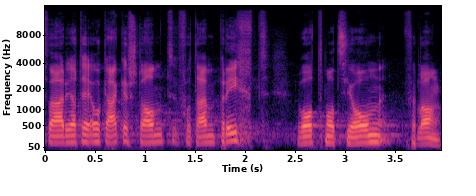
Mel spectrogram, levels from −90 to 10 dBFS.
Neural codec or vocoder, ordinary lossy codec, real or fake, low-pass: codec, 44.1 kHz, 7.8 kbps, DAC; none; fake; 14.4 kHz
